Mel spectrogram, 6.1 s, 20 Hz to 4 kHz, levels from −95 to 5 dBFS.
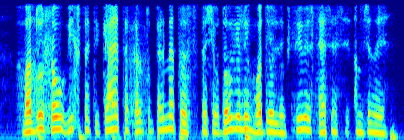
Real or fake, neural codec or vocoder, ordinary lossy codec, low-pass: real; none; AAC, 24 kbps; 3.6 kHz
